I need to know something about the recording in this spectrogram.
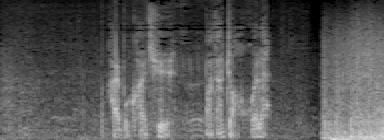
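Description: A man replies in a low voice.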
